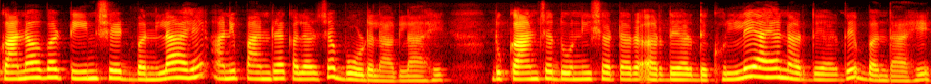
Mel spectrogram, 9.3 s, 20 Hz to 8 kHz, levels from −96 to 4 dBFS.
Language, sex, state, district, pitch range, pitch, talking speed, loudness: Marathi, female, Maharashtra, Chandrapur, 195-245 Hz, 215 Hz, 150 wpm, -22 LUFS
